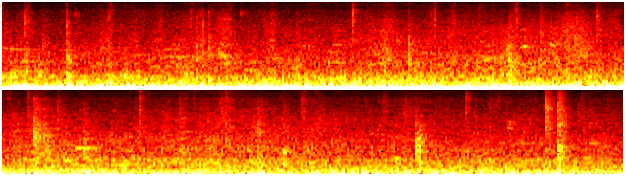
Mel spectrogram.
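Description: Escalator running with a steady low mechanical hum and scattered light clicks from its steps.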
